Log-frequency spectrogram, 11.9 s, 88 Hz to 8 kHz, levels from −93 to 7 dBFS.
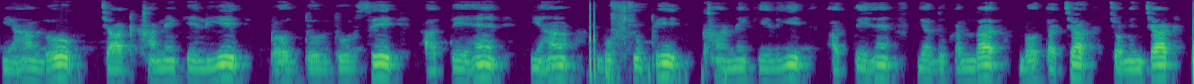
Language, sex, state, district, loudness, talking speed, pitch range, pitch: Hindi, male, Bihar, Saran, -26 LUFS, 125 wpm, 100-125 Hz, 115 Hz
